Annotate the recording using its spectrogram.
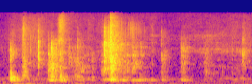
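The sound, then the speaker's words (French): A door to a father's bedroom is opened: a series of soft clicks and knocks from the latch and handle, a louder rattling burst midway, then quieter scrapes and bumps, with no talking. “Cette porte.”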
